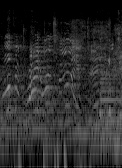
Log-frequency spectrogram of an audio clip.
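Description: Soft background keyboard music holding steady chords, with a small child's high voice babbling in short rising-and-falling sounds over it.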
